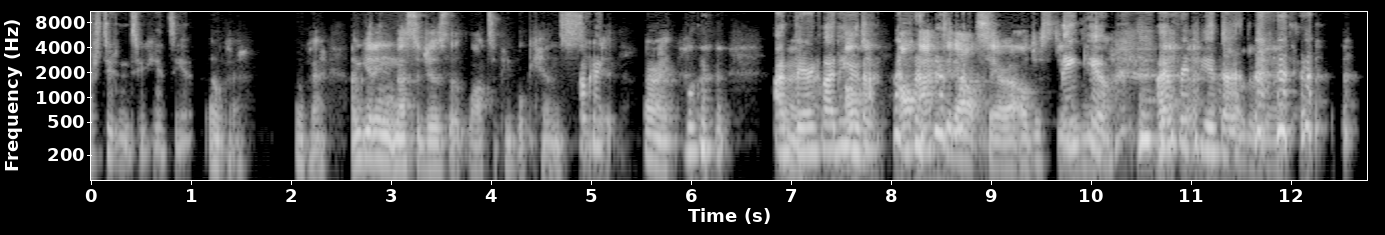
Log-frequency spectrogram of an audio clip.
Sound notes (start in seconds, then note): 7.5 chuckles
